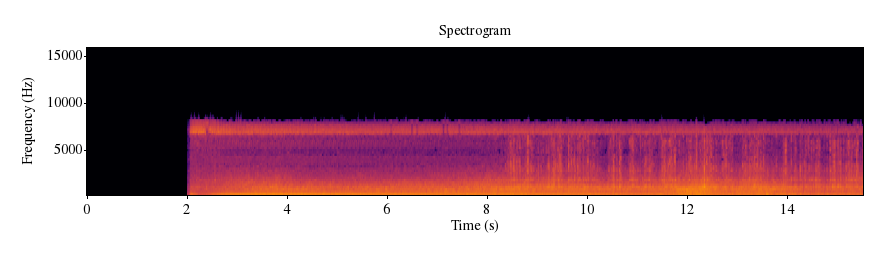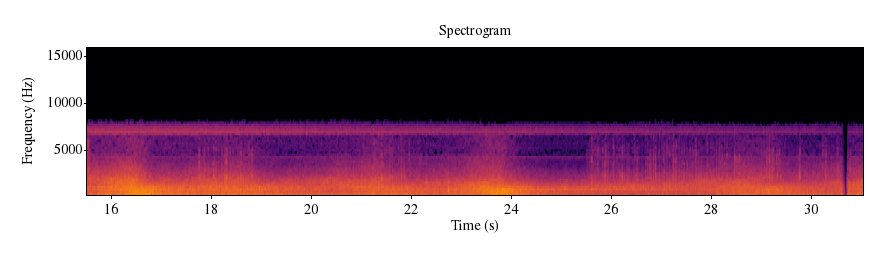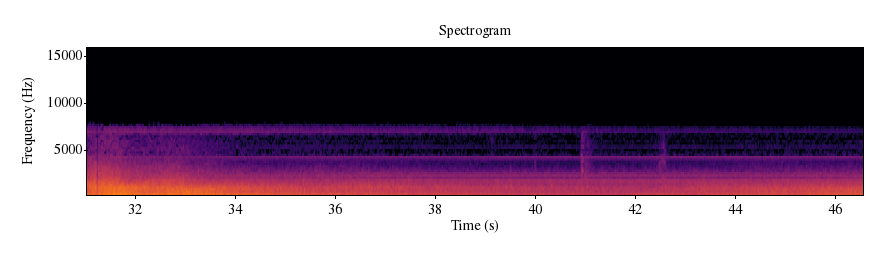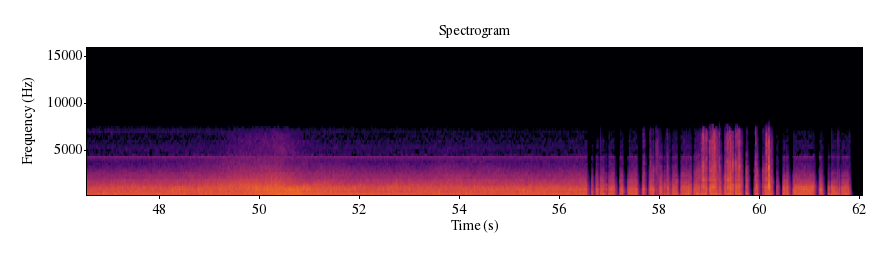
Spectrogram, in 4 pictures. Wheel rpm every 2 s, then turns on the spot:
0, 0, 0, 0, 10, 30, 30, 30, 10, 0, 0, 0, 0, 0, 0, 0, 0, 0, 0, 0, 0, 0, 0, 0, 0, 0, 0, 0, 0, 20, 0.
8-18 58-60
